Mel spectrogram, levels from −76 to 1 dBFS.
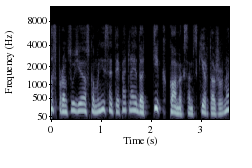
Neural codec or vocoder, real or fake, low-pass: codec, 16 kHz, 1 kbps, X-Codec, WavLM features, trained on Multilingual LibriSpeech; fake; 7.2 kHz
